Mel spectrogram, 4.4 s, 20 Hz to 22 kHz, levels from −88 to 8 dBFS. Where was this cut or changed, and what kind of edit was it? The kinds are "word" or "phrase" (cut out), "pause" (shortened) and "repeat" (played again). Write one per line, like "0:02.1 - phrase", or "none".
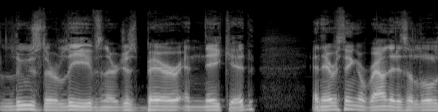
none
